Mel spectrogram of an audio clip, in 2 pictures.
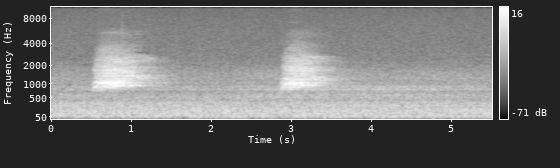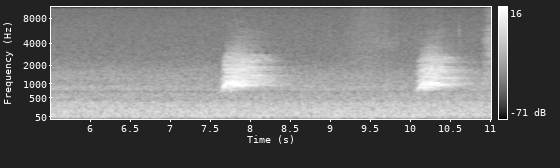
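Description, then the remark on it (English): Four short, harsh fox barks just after 4 a.m., recorded on a mobile phone held out of a bedroom window, ring out at irregular intervals over a steady low background hiss, each a rasping burst with no voices around them. “Yeah, it's a barking sound, all right. Do you know what it is? It is a fox.”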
